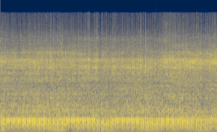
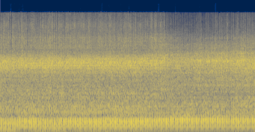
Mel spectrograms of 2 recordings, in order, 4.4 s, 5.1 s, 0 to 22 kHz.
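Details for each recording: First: Estate-sale Ariens ST724 snow blower with rebuilt carburetor, started first pull cold, running in snow: small single-cylinder engine runs steadily but dips and surges every second or so; lean hunting, main jet needs opening slightly. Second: Ariens ST724 snow blower throwing snow, started first pull cold; main jet slightly richened for cold. Steady, even single-cylinder drone holding speed under load, no surging or hunting; normal running under load.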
